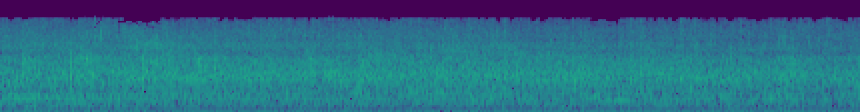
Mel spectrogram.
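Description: A crowd claps steadily and continuously in applause to God, a dense wash of many hands applauding together, with no pauses and no voices standing out.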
